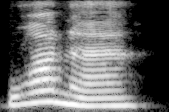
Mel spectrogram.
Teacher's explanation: And then in wanna or want to, the T sound at the end of want assimilates into the nasal N sound because of the rapid pace of the children's speech, and resulting in a double N sound. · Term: assimilation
